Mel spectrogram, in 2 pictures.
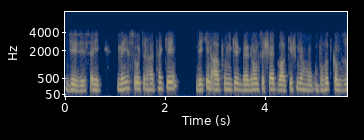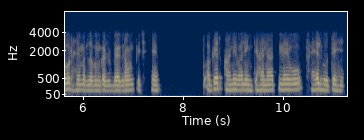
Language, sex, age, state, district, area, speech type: Urdu, male, 18-30, Bihar, Purnia, rural, conversation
